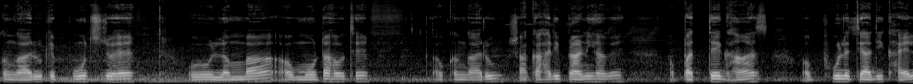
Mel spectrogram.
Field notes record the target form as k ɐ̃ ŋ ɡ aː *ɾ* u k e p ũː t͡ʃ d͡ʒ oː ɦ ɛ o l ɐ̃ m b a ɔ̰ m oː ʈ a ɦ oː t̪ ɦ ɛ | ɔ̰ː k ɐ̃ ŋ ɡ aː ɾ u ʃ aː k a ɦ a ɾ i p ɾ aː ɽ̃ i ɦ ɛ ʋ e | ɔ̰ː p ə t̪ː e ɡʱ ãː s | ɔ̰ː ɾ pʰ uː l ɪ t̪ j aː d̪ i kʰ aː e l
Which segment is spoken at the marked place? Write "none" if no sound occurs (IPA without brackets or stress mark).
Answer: ɾ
